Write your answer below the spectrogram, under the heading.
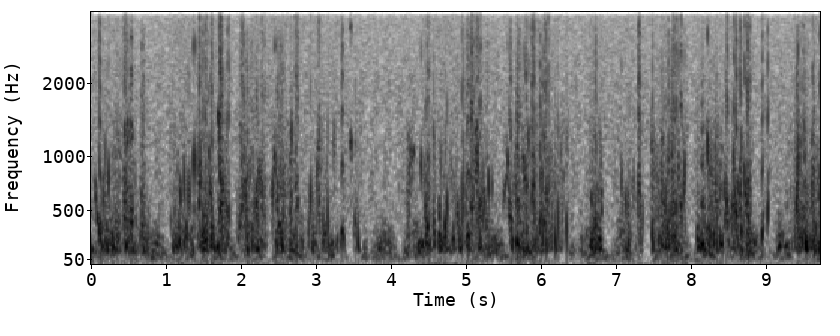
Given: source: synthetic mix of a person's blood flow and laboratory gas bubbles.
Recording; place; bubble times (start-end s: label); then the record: Doppler ultrasound of blood flow; precordium
0.00-0.79 s: bubbles
1.03-1.87 s: bubbles
1.92-2.35 s: bubbles
2.38-2.85 s: bubbles
2.88-3.60 s: bubbles
4.18-4.32 s: bubbles
4.37-5.38 s: bubbles
5.47-6.38 s: bubbles
6.62-6.82 s: bubbles
7.05-7.39 s: bubbles
7.44-7.96 s: bubbles
8.07-8.83 s: bubbles
8.90-9.06 s: bubbles
9.23-9.73 s: bubbles
From the record:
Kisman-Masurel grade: 444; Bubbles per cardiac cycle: continuous sound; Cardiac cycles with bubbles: 100%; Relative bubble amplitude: maximal (0.775 to 0.999); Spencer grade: 4 (maximum detectable bubble signal sounding continuously throughout systole and diastole of every cardiac period, and overriding the amplitude of the normal cardiac signals); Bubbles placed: anywhere in the cardiac cycle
